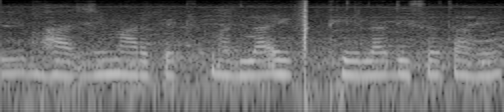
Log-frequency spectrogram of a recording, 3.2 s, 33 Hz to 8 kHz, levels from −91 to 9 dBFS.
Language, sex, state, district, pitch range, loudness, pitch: Marathi, female, Maharashtra, Mumbai Suburban, 200-210 Hz, -24 LUFS, 205 Hz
